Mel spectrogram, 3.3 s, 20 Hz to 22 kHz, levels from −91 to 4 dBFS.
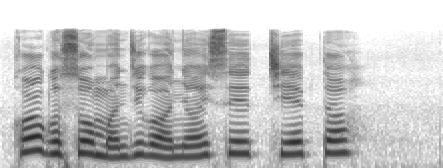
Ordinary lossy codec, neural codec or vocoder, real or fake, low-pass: none; none; real; none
